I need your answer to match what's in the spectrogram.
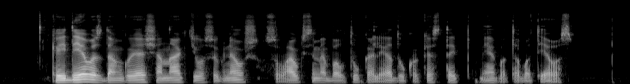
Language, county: Lithuanian, Alytus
